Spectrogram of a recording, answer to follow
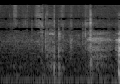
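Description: Pokémon trading cards handled in the hands: faint rustles and a few light clicks as the front card is slid off the stack to show the next one.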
